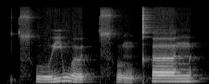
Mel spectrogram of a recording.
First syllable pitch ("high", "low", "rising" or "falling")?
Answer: rising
